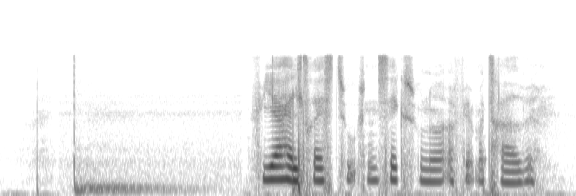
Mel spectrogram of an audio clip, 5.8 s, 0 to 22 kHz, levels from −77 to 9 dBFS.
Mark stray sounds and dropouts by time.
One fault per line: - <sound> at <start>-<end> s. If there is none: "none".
- thud at 0.7-2.3 s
